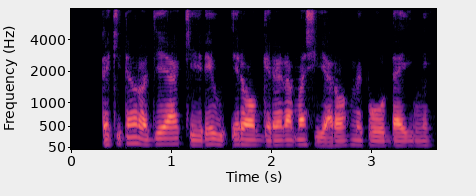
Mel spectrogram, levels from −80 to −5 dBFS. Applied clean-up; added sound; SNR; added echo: neural mask model DeepFilterNet 3.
